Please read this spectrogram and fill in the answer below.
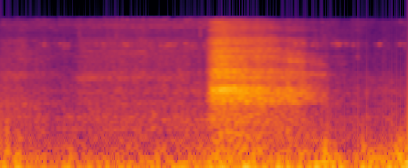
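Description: Wind rumbling on the microphone of a moving bicycle. About two seconds in, a loud breathy exhale from the rider starts suddenly and fades over about a second.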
